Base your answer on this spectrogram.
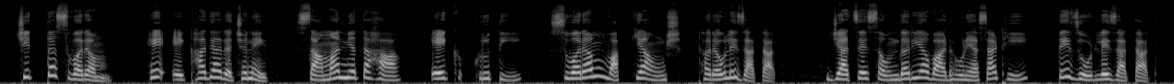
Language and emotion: Marathi, neutral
